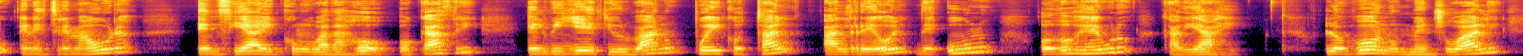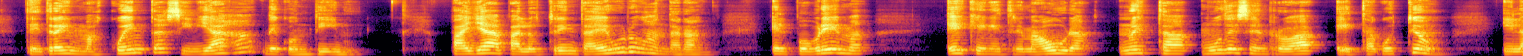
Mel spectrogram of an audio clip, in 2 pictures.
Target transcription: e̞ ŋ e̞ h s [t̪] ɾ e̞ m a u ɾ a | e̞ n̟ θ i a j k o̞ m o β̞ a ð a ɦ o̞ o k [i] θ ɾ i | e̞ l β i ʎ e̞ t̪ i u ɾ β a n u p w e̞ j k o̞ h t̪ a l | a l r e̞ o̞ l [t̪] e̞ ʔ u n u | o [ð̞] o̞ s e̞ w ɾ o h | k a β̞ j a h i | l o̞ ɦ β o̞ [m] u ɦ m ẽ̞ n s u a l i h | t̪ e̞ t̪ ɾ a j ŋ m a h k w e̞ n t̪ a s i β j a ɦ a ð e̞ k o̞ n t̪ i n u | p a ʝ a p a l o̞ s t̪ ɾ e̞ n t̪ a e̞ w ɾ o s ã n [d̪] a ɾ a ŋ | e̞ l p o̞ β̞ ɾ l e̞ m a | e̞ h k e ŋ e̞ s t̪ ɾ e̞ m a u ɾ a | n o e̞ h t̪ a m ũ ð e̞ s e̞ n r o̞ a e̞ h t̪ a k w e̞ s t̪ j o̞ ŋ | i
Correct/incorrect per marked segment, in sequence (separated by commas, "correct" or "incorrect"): correct, incorrect, incorrect, correct, incorrect, correct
